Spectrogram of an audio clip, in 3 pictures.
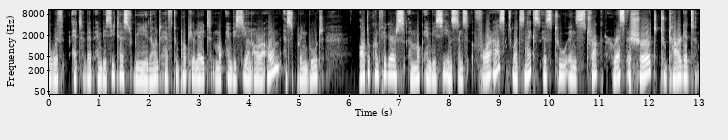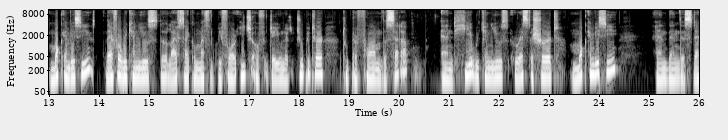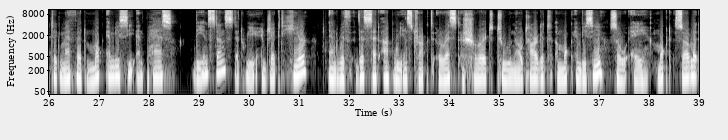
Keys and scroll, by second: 11.1 Return, 13.9 ctrl+z, 23.6 Return.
